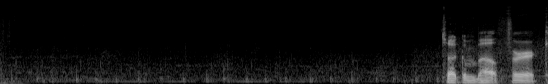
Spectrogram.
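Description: Footsteps patter quickly on hard pavement.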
